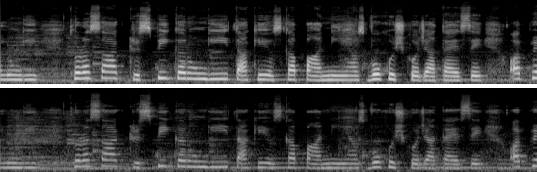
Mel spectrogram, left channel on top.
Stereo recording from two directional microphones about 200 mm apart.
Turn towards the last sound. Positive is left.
turn(degrees=20)  # may be behind; listen again after turning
